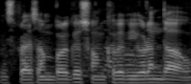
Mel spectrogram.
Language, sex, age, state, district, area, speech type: Bengali, male, 30-45, West Bengal, Purba Bardhaman, urban, read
